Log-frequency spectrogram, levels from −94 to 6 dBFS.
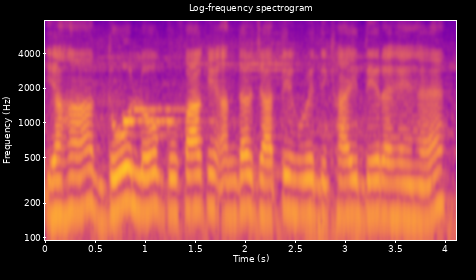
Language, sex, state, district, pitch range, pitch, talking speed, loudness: Hindi, male, Manipur, Imphal West, 155-175 Hz, 165 Hz, 175 wpm, -17 LUFS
